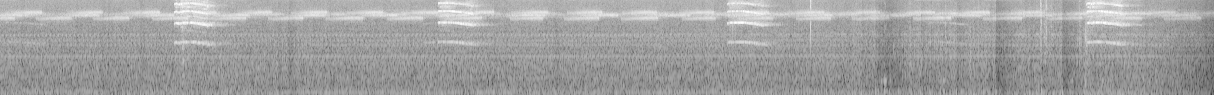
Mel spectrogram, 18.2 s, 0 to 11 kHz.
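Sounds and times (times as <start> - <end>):
constant shrill hum: 0.0 - 18.2
long-eared owl calling with brief descending squeaks: 2.6 - 3.3, 6.6 - 7.3, 10.9 - 11.7, 16.2 - 17.2.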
